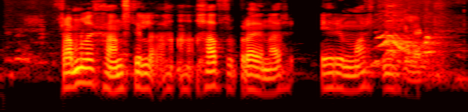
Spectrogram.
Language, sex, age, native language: Icelandic, male, 18-19, Icelandic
